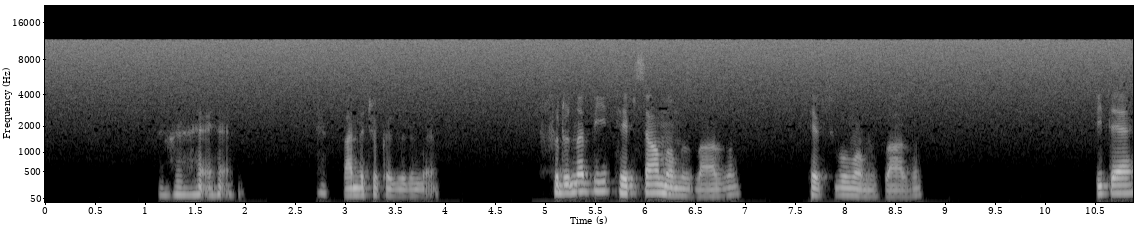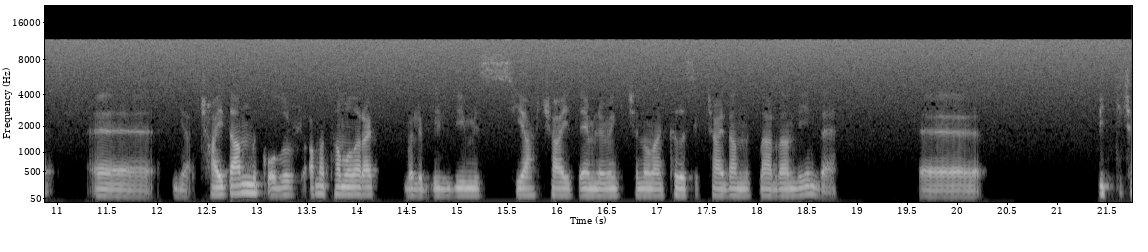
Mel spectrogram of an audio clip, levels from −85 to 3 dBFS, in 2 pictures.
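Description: Low bit depth with noise shaping runs through the whole speech clip. With only 3 bits, the coarse rounding error is fed back and pushed upward in frequency, producing a steady thin hiss that climbs sharply toward the top of the band, roughly 10 dB from the speech level.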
